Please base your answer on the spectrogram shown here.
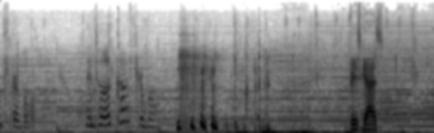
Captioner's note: laughs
